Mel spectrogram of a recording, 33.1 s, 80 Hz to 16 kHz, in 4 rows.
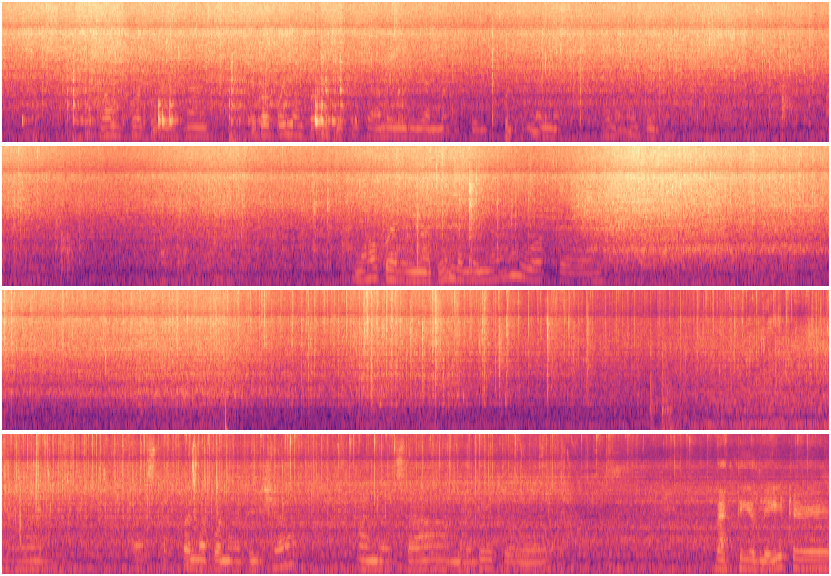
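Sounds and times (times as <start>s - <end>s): meat sizzling in a pot: 0.0s - 33.0s.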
